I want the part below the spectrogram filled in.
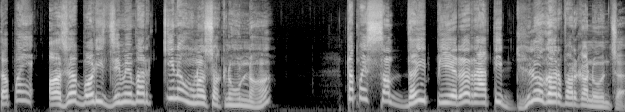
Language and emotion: Nepali, angry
